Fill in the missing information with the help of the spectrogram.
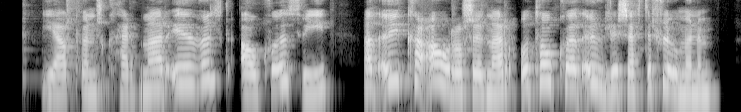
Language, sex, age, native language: Icelandic, female, 30-39, Icelandic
